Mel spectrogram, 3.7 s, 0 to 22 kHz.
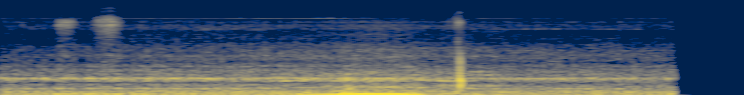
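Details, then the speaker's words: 2005 Mazda Tribute, LA4A-EL (Ford CD4E) automatic: after sitting, drive engages, but in reverse the engine flares with no drive taking up, then a clunk; slipping blamed on a blocked internal filter. "as soon as I change into reverse it'll just start slipping again but it will drive just until that filter it's blocked again"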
